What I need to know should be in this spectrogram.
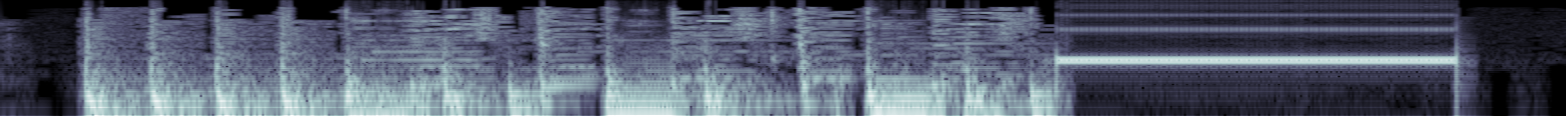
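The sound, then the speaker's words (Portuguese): Telephone line tone during a call transfer: several seconds of plucked, percussive music give way to a single long, steady tone of about two seconds that cuts off abruptly. “Ah, sim, só um pouquinho. Já passo ligação, tá?”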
